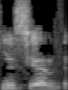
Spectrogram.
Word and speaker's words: Lucienne: Am I pronouncing your name properly? – Yes, Lucienne is it.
